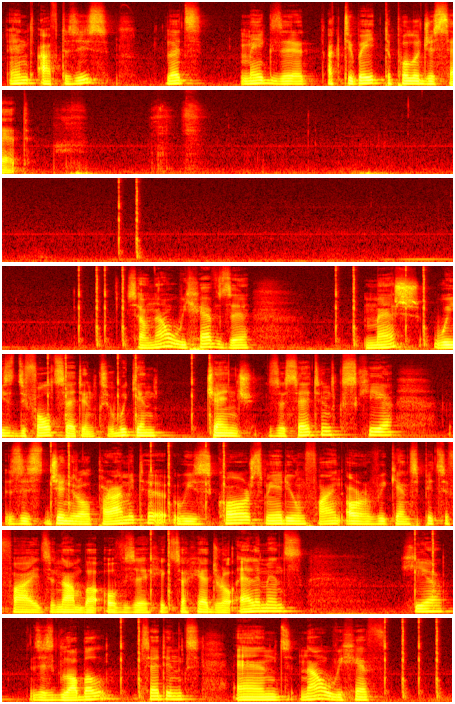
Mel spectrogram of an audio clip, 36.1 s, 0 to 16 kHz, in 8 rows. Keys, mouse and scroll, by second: 13.7-15.7 scroll down 1.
